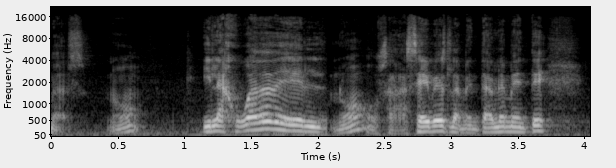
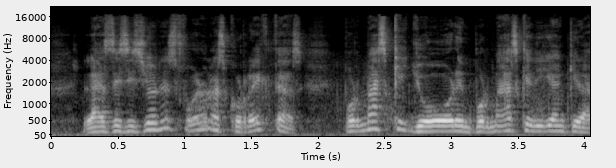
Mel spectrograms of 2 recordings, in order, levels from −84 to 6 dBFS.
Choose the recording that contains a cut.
first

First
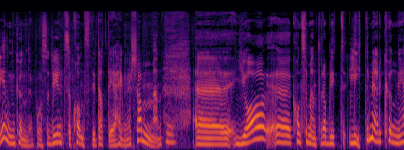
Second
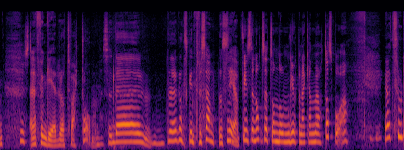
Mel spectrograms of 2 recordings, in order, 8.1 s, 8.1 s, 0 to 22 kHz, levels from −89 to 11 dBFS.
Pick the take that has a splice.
second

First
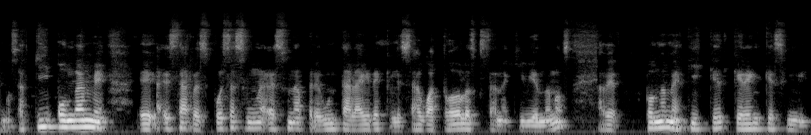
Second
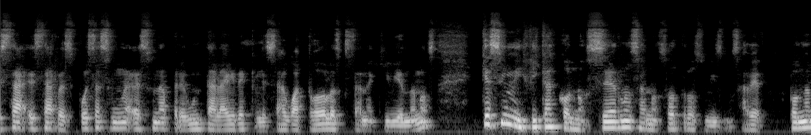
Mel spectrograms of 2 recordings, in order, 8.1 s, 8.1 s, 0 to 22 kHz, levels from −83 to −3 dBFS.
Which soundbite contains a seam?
first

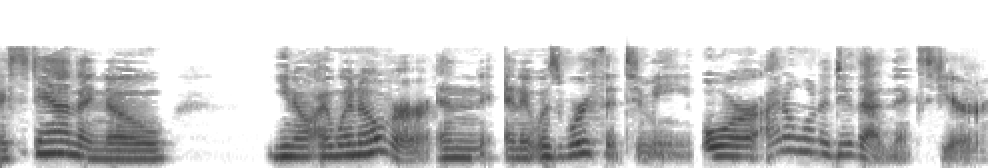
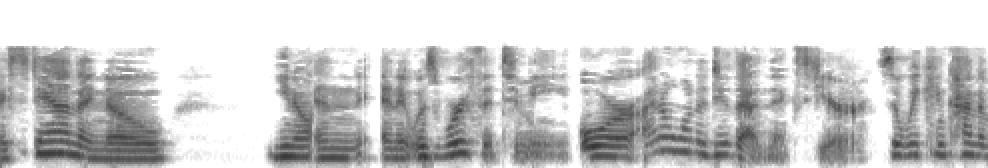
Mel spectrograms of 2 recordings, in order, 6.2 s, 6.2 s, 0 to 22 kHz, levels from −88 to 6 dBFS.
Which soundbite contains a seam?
second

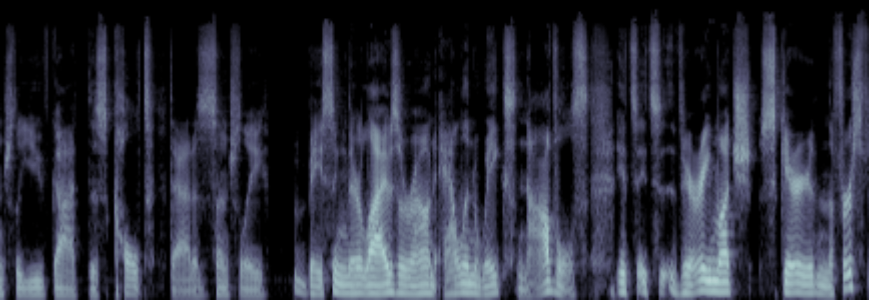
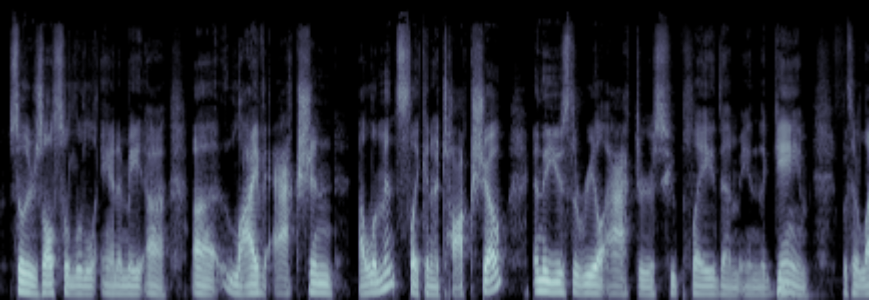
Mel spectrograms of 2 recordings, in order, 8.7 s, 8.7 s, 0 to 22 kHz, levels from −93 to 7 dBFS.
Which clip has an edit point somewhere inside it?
first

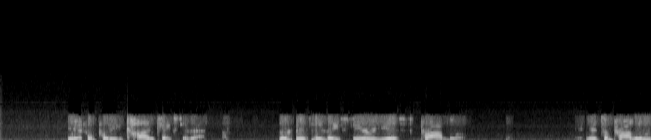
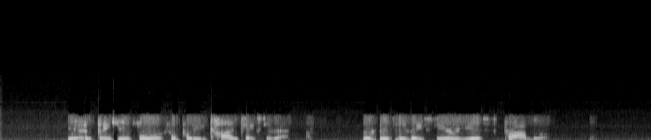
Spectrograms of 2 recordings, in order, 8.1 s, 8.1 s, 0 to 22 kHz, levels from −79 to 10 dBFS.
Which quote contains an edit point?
first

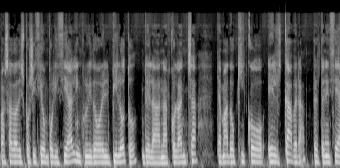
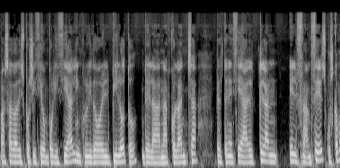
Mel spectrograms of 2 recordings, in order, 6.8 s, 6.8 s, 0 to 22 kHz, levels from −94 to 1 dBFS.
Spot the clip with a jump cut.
second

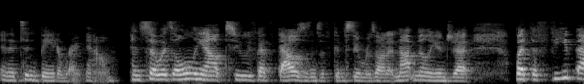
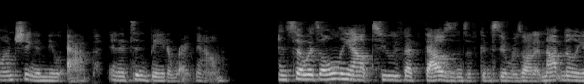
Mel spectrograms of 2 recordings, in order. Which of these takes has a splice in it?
first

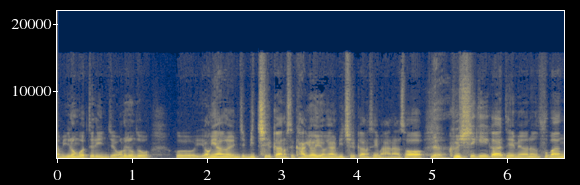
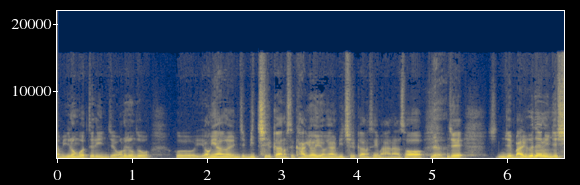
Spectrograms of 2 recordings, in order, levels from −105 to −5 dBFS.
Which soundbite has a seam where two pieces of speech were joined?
second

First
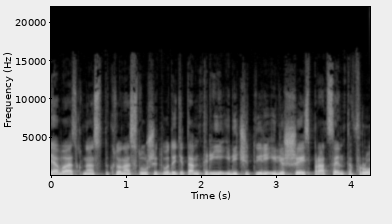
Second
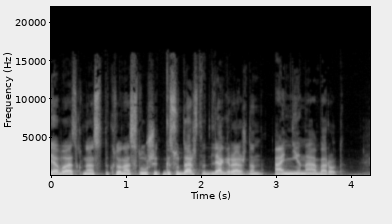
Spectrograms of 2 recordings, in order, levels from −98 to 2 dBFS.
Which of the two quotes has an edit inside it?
second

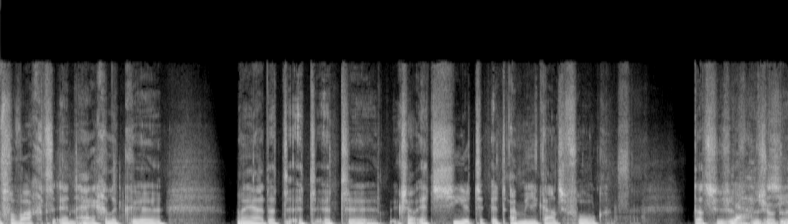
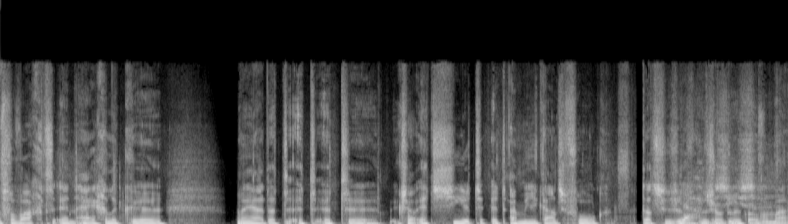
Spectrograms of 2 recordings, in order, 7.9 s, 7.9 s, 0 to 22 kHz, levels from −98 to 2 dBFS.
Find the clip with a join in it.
second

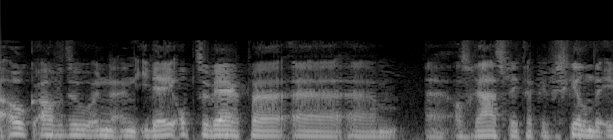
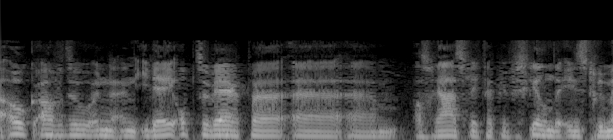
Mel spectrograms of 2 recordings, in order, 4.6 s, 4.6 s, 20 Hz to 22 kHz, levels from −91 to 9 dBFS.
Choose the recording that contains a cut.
second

